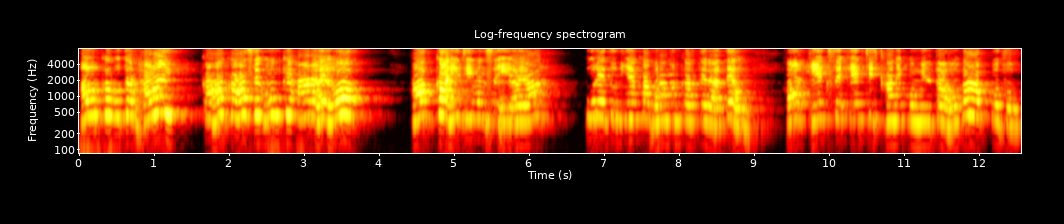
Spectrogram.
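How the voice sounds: The voice is a cartoonish character at an extremely high pitch. It keeps a moderate pace.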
